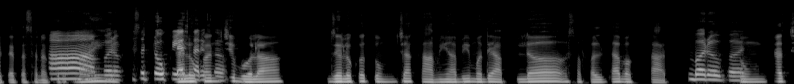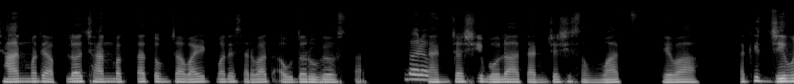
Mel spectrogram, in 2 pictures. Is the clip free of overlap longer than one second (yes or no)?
no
